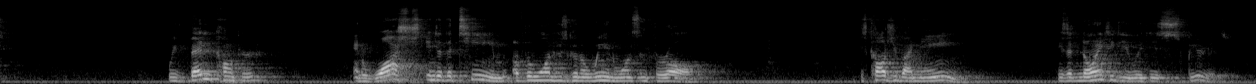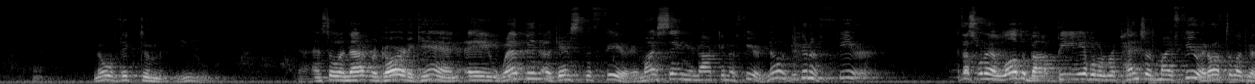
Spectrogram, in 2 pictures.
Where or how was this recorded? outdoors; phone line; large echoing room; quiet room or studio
large echoing room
